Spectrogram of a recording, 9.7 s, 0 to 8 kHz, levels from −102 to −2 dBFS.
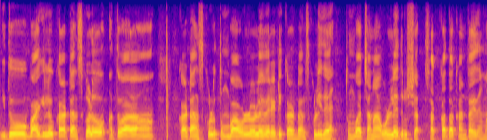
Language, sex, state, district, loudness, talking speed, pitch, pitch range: Kannada, male, Karnataka, Shimoga, -13 LUFS, 140 wpm, 130 Hz, 125-135 Hz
